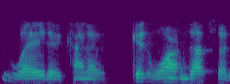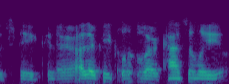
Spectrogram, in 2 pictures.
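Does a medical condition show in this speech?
Yes: Parkinson's; some symptoms gradually improved with persistent proactive self-care.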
